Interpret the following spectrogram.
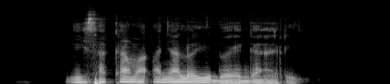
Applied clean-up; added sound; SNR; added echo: neural mask model DeepFilterNet 3.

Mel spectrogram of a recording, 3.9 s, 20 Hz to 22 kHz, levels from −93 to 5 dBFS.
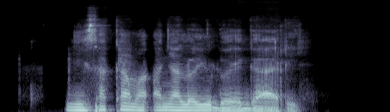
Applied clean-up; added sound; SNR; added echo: neural mask model Resemble Enhance denoiser.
